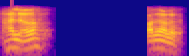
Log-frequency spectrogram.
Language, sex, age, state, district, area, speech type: Malayalam, male, 60+, Kerala, Alappuzha, rural, conversation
